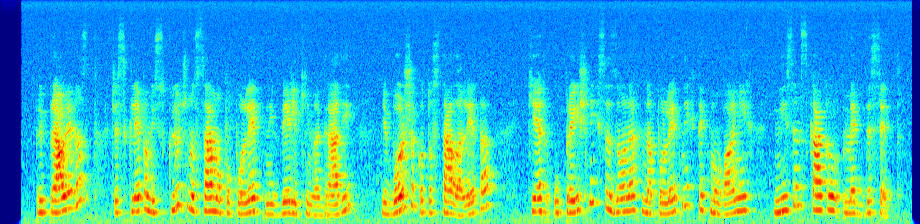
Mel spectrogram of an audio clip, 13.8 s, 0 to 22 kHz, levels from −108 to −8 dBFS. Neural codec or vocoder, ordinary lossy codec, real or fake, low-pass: none; none; real; none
